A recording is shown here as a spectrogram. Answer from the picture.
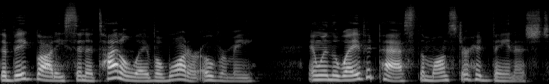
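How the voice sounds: A natural reading voice marked by ordinary pitch variation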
